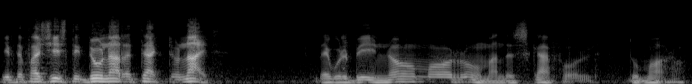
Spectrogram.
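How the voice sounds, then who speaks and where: An actor playing a hard, suspicious Italian partisan leader, menacing and commanding, in old radio drama style. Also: male voice, lowish voice, lively intonation, measured pace, creaky, noisy background. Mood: commanding, angry. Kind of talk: 1940s-50s radio acting. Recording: old-time radio broadcast recording.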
